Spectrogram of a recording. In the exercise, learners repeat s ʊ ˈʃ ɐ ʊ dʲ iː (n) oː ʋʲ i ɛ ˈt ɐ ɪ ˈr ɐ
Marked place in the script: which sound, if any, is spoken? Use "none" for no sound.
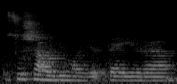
m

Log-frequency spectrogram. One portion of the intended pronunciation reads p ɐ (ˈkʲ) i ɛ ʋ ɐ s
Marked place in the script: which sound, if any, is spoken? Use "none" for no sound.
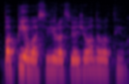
pʲ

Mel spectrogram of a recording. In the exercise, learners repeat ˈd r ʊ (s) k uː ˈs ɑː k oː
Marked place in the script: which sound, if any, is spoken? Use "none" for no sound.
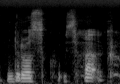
s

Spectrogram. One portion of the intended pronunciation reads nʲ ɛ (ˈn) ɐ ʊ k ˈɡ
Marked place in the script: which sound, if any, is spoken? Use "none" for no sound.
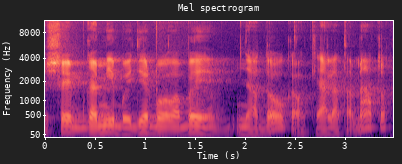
d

